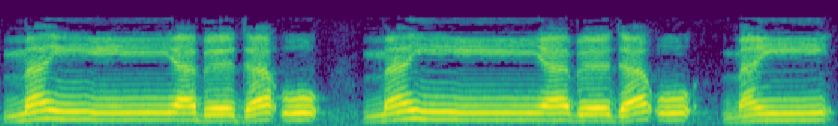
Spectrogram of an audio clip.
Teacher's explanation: It's immediately the mim associates with the ya, and you drop the noon sound. But you have a ghunnah, and that's the nasal sound.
